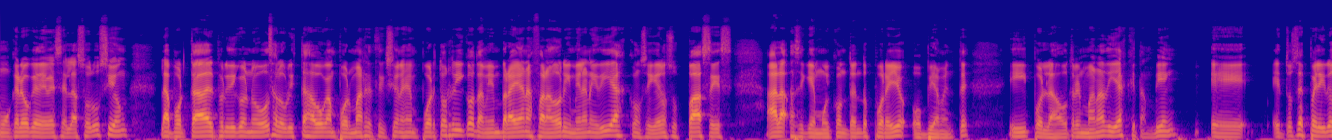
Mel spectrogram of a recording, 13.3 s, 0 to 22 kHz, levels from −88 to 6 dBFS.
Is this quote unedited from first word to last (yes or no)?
no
